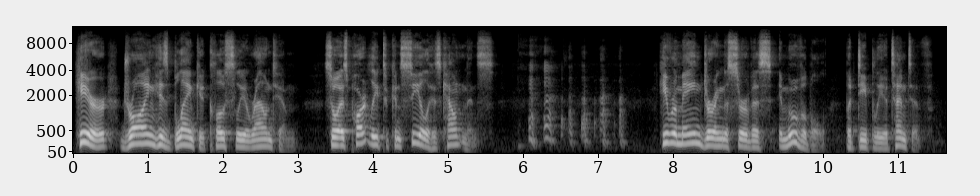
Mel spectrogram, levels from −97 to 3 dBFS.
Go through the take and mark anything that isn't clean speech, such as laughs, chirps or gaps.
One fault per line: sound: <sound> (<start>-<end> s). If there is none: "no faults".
sound: laugh (5.9-7.5 s)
